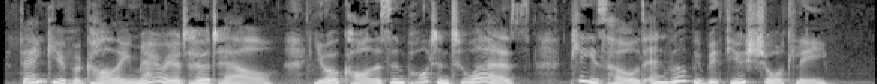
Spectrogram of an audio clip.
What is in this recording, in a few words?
Asian English Message On Hold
